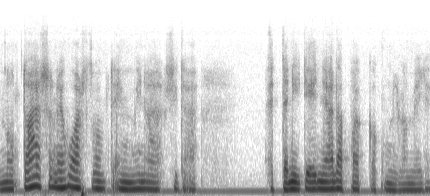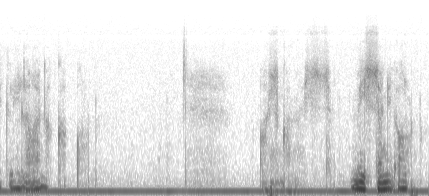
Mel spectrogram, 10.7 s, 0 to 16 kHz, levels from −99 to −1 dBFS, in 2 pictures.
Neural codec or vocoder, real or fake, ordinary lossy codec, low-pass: none; real; Opus, 16 kbps; 14.4 kHz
